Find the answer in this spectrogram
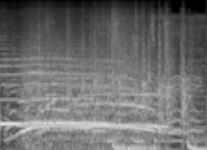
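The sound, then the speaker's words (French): A studio audience at a TV show cheering and whooping, loud and continuous, a dense crowd roar with shouts on top throughout. “Et ce soir, on a du public”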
